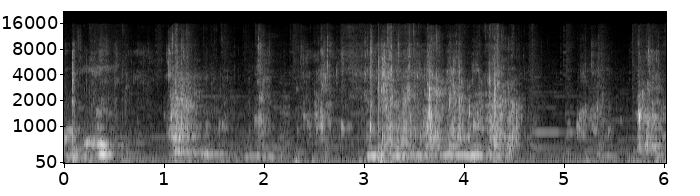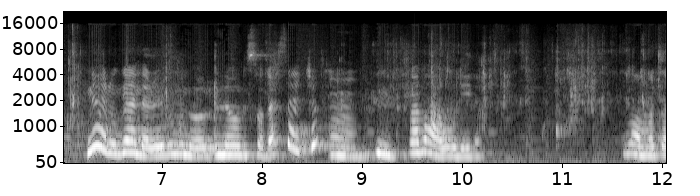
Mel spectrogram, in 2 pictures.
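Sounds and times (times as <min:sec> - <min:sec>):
hands sloshing water in basin: 0:00.0 - 0:12.0.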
